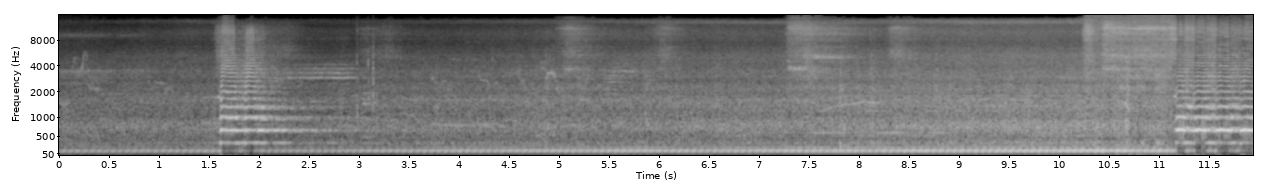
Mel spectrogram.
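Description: EMD diesel-electric locomotive approaching, its engine drone growing steadily louder. Its horn sounds about a second and a half in for a short loud blast followed by a fainter one, then sounds again loudly near the end.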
